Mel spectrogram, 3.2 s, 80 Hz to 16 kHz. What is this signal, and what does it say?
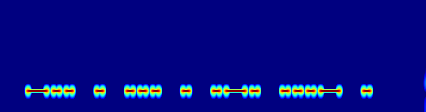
Morse code, heard as a keyed tone, about 25 wpm, 700 Hz. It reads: DESERVE
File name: Pinocchio / Pinocchio ch3 20 25 ik1hge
